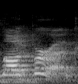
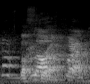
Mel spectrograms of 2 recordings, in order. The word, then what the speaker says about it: Loughborough: Okay, so we would say, I would say log. Well, I know how to say it the right way. Burg. Logburg. Yeah. Right? And it's. The correct one is? Loughborough? Yeah. Loughborough. So I've been here, but we would say.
